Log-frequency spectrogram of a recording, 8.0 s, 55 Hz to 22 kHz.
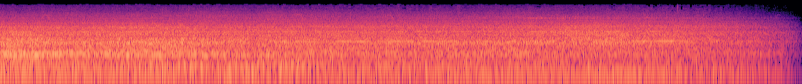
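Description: NH Industries NH90 NFH helicopter's twin turboshaft engines and main rotor running on the ground: a steady whine over a fast, even rotor beat, fading out near the end.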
